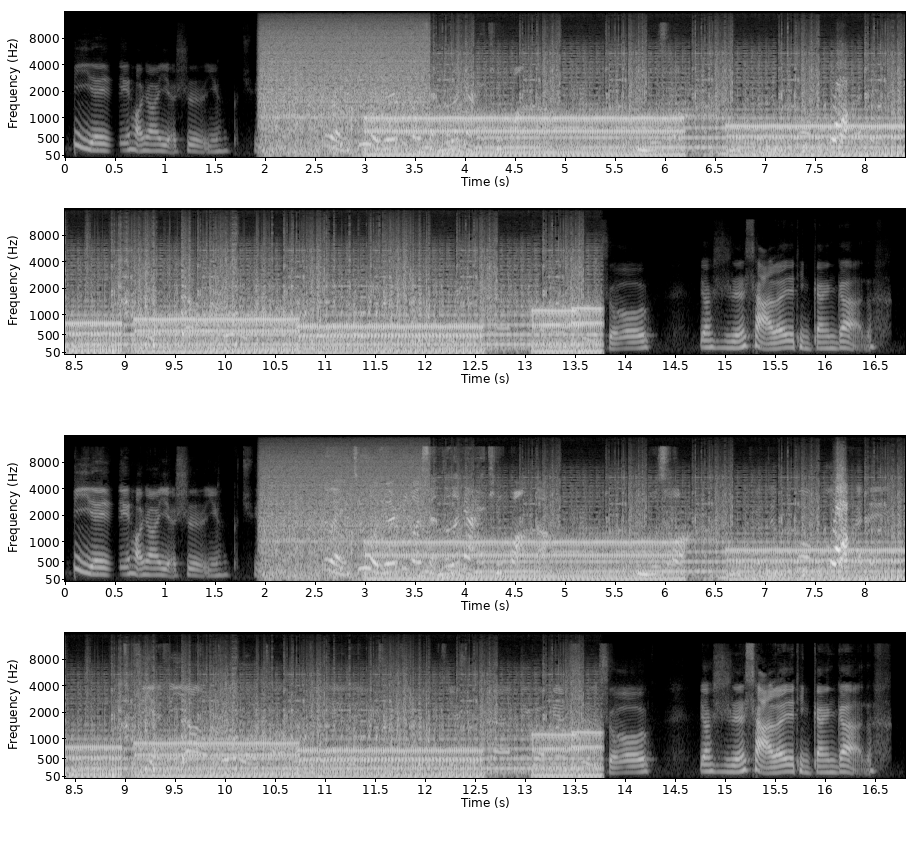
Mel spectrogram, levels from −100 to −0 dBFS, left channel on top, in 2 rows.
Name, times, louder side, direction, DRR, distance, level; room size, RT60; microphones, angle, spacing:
voice 1, 0.0-1.6 6.0-6.2 6.8-8.3 9.0-14.3 14.8-16.6, right 3 dB, 75° right, 4.9 m, -29 dB
sound 1, 1.9-13.8, left 2 dB, 15° left, 0.4 m, -20 dB
voice 2, 2.6-4.9 5.7-6.3, right 3 dB, 30° right, 1.0 m, -24 dB
head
